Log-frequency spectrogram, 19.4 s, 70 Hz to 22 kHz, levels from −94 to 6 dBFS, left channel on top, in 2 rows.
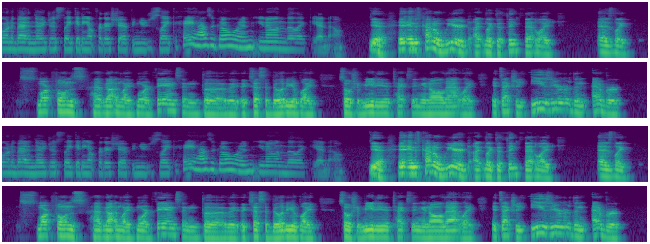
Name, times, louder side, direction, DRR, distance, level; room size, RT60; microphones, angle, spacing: voice 1, 0.0-5.1 6.1-6.2, left 5 dB, 40° left, 0.5 m, -34 dB
voice 2, 5.5-8.2 8.9-9.4 10.0-14.4 14.8-16.8 17.1-18.9, right 2 dB, 30° right, 0.8 m, -21 dB
3.6 x 3.2 x 2.4 m
head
